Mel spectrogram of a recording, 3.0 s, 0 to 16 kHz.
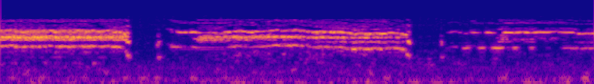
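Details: Young peregrine falcon begging from the landing below a nest in Poland while the father brings food, 10 August 2022: long, harsh, strained screeching wails about a second each, separated by short pauses.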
